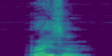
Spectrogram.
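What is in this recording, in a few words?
"brazen", Australian English; pronunciations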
